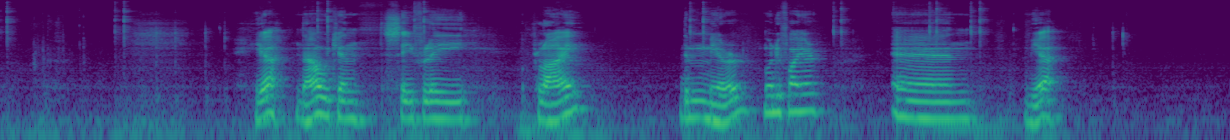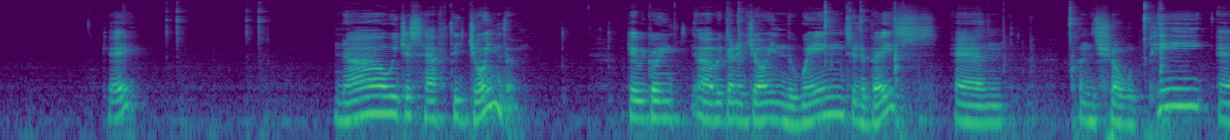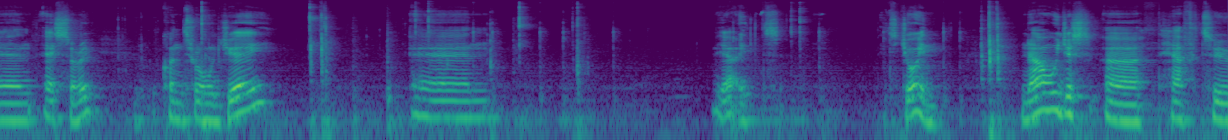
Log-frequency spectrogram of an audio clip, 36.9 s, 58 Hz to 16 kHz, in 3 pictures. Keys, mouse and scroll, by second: 1.1 click, 1.5-3.1 middle drag, 3.1 click, 4.1-7.1 drag, 8.3 click, 9.2-11.1 drag, 11.1-13.9 middle drag, 13.9 click, 14.7 click, 17.9-19.5 middle drag, 19.5 click, 20.7 ctrl+click, 23.7 ctrl+p, 27.6 ctrl+j, 29.3-30.4 middle drag, 30.4 scroll up 1, 30.7-32.4 middle drag, 32.4 click, 32.7-33.5 middle drag, 33.5 scroll down 1, 34.0-34.4 middle drag, 34.4 Tab.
